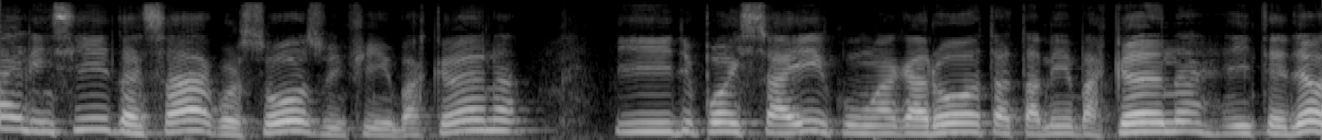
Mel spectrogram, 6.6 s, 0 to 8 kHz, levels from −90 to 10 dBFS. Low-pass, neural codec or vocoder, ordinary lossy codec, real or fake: 7.2 kHz; none; none; real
